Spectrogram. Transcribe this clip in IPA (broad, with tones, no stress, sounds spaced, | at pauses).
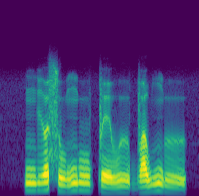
ŋ i˧˥ ə̯ s u˩˧ ŋ uː˧ p e˩ ʋ ɯː˧˩ b a˧˥ w ŋ ɯː˧˩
